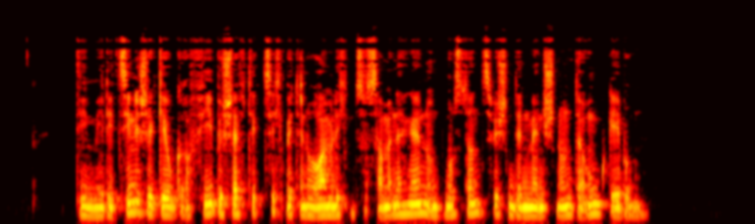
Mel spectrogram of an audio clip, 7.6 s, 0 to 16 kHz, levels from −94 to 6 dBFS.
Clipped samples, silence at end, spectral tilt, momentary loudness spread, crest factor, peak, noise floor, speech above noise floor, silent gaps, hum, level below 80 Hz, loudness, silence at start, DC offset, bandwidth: under 0.1%; 1.1 s; -4 dB/octave; 6 LU; 20 dB; -6 dBFS; -90 dBFS; 65 dB; none; none; -54 dBFS; -25 LUFS; 0.75 s; under 0.1%; 9.6 kHz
